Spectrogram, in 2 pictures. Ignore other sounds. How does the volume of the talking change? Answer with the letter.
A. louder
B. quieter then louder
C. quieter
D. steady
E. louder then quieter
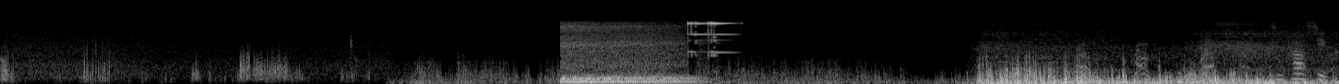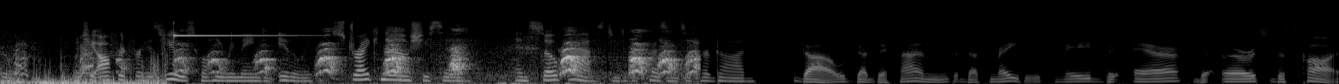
C.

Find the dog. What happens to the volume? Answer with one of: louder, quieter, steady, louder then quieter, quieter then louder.
louder.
